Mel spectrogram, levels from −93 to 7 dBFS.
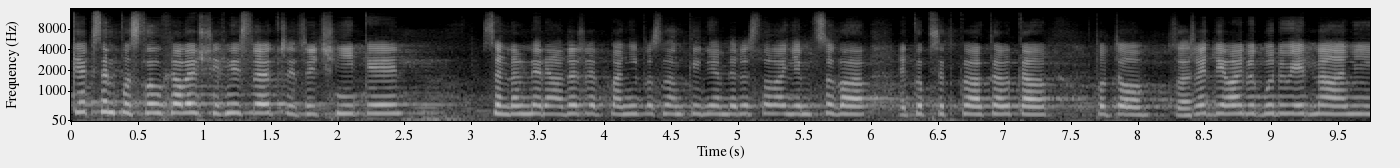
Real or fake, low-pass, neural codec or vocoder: fake; 14.4 kHz; codec, 32 kHz, 1.9 kbps, SNAC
